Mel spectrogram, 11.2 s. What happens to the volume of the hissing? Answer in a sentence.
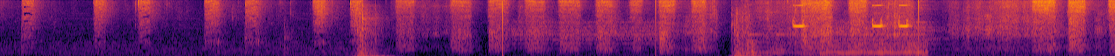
The loudness of the hissing goes up.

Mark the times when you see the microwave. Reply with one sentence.
The microwave can be heard from 7.5 to 9.3 s.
